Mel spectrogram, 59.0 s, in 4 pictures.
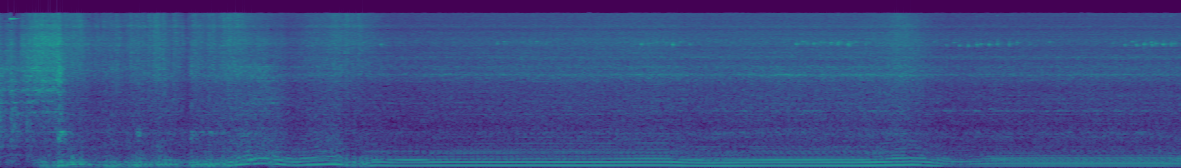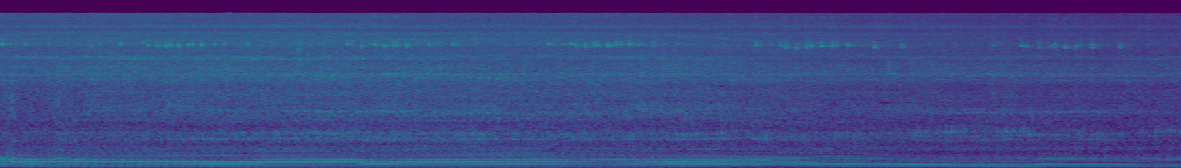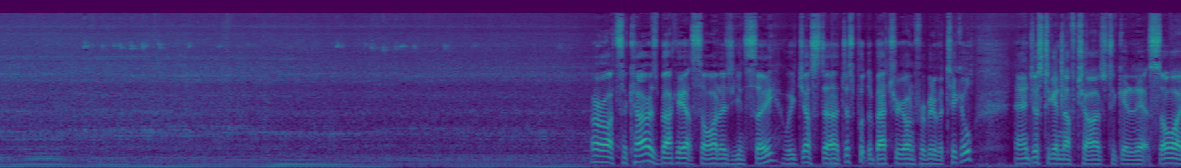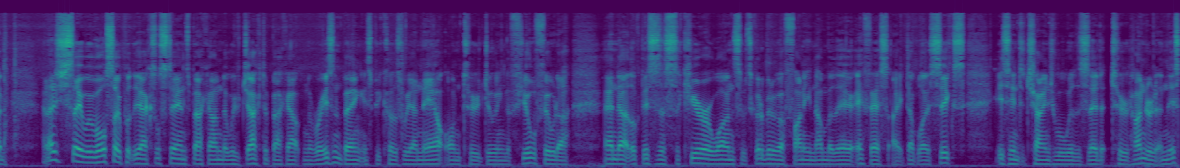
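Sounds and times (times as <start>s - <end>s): car engine idling: 0.0s - 37.2s.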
